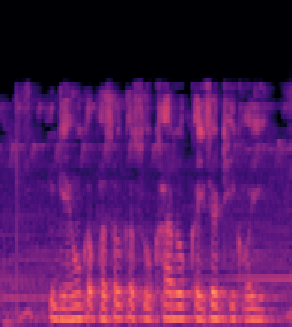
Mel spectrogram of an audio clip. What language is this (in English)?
Bhojpuri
